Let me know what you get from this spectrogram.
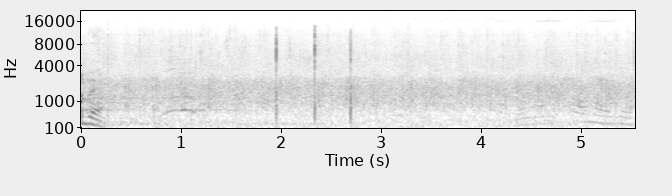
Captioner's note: applause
